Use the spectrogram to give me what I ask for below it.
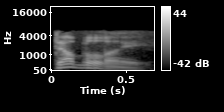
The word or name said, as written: doubly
